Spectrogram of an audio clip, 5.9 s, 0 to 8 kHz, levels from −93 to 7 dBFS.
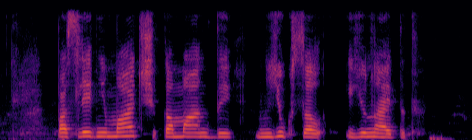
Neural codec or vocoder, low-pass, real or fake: vocoder, 44.1 kHz, 128 mel bands, Pupu-Vocoder; 7.2 kHz; fake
